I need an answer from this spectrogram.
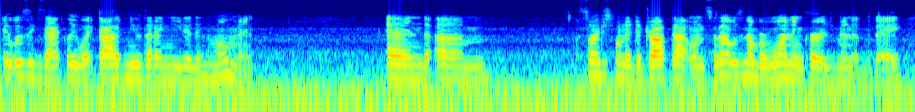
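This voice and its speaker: A woman with an American accent speaks at a moderate pace in a fairly high pitch, her intonation monotone and flat, with audible room echo. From Texas. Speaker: social media vlogger. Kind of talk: casual personal testimony vlog. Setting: self-recorded video. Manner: hesitant, with fillers and repeated words.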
